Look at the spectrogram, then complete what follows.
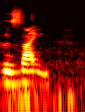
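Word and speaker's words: resign: किया जाता है, तो डिज़ाइन और रिज़ाइन दोनों ही में एस का जो साउंड है वो जेड के जैसा आता है।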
